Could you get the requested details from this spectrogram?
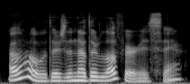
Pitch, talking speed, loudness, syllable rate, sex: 190 Hz, 190 wpm, -16 LUFS, 6.4 syllables/s, female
